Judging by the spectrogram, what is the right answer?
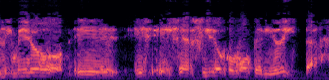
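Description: Against noticeable background noise, a man with an Argentine accent talks at a very slow pace. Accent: Argentine Spanish (Rioplatense). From Argentina (raised there from early childhood). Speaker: photographer and journalist. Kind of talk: interview.

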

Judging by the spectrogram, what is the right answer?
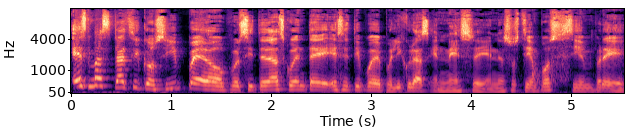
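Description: Speaking at a moderate pace with a Mexican accent, this man has a fairly high pitch, very wide pitch swings and hardly any pauses. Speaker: podcast co-host. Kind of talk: casual chat.

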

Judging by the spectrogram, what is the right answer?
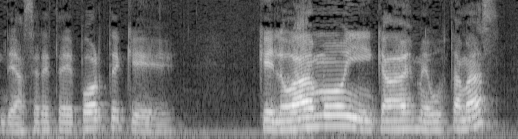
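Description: This man has a normal speaking voice. His pitch is fairly high, with ordinary pitch variation. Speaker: amateur newcom player and referee. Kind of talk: radio interview.

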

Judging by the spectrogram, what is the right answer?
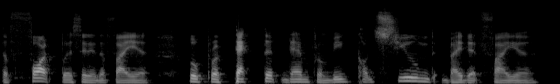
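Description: A man speaks at a moderate pace with ordinary pitch variation, in an ordinary speaking voice. The sound is dry and close with no echo. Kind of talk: fervent prayer. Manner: earnest, pleading, devout.

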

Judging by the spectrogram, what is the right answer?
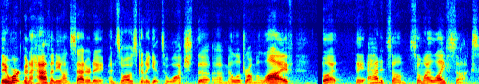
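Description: A man with a normal speaking voice, fairly high in pitch for a man, with lively intonation and a fairly quick pace. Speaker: guest interviewee. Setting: video call.

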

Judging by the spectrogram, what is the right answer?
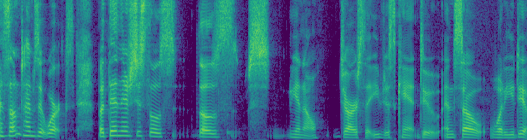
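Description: A woman talks at a moderate pace with a medium pitch. Her voice makes very wide pitch swings. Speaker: podcast co-host. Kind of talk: casual religious discussion.

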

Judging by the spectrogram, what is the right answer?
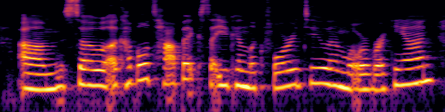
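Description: In an unremarkable speaking voice with an American accent, a woman talks at a fairly quick pace with ordinary pitch variation, on a very clean recording with a silent background. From Wisconsin. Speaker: podcast co-host, meal planning coach. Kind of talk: casual chat.

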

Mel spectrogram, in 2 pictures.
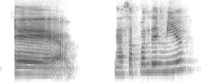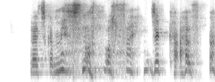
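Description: This woman has a high voice with ordinary pitch variation. She speaks at a very slow pace, with long, frequent pauses. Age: 50s. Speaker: court office assistant. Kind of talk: casual interview. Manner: halting, many repetitions.

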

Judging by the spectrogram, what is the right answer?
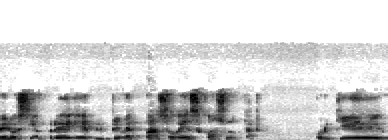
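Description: Over noticeable noise in the background, a man talks with lively intonation. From Chile, Aconcagua Valley (San Felipe). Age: 20s. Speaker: doctor. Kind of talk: interview.

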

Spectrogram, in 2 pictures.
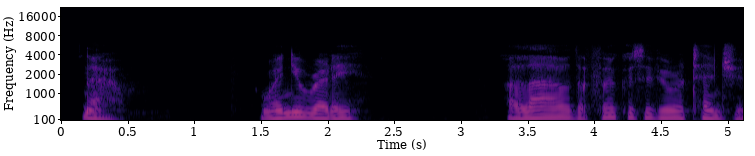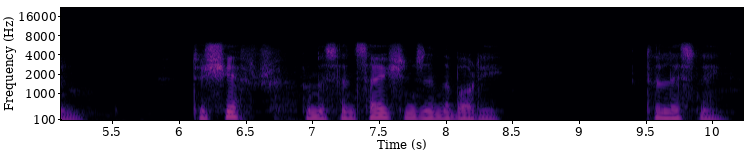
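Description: A calm, soothing tone comes through in a somewhat breathy voice with ordinary pitch variation. Long pauses appear frequently. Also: man, medium pitch for a man. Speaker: meditation teacher and therapist. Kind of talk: slow, gently paced guided meditation with breath and body-awareness cues. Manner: soft-spoken, calm and soothing with unhurried pauses; gentle, invitational phrasing.

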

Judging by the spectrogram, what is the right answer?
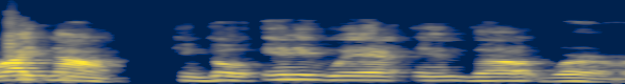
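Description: A man with an American accent, a fairly high pitch and an animated tone. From New Orleans, Louisiana. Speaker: motivational speaker and STEM educator. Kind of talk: interview.

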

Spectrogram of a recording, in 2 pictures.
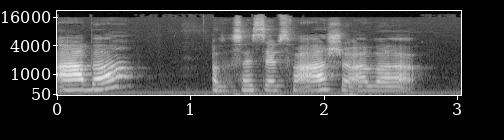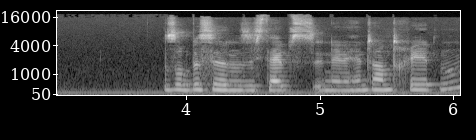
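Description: Fairly high-pitched woman with monotone, flat intonation, a moderate pace, long, frequent pauses and big swings in loudness. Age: 30s. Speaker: podcast co-host. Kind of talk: casual chat.

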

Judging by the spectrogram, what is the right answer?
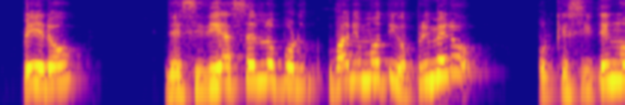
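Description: A man with lively intonation at a moderate pace. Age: 40s. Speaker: livestream host. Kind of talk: motivational livestream talk. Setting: live stream.

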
